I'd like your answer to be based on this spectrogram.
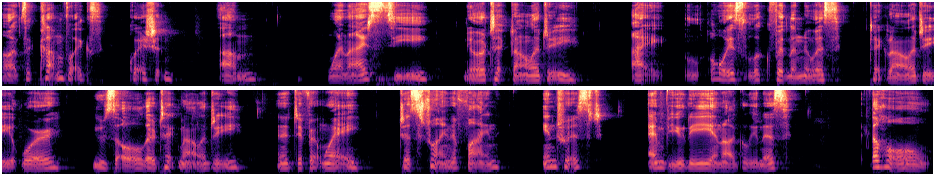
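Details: Dysarthria in a woman with multiple sclerosis progressed to quadriplegia, whose failing diaphragm makes keeping her voice a struggle; she earlier lost her voice and word-finding after a large brain lesion and brain surgery.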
